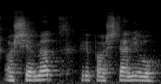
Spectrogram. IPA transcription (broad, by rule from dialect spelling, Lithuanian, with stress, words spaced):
oː ˈʃʲiɛmʲɛt ˈkɐɪp ˈɐʃ ˈtʲɛn jɛʊ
